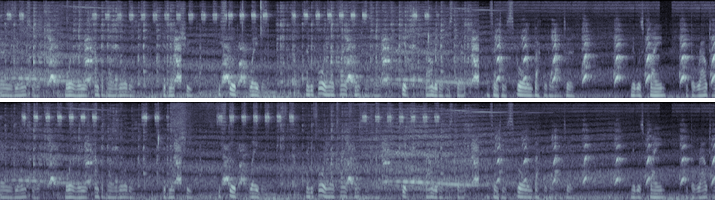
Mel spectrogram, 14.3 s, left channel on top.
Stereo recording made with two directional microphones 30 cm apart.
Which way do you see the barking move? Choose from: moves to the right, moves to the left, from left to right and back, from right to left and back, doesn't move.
doesn't move.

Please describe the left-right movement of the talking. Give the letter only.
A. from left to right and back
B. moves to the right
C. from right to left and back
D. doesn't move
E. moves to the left
D.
